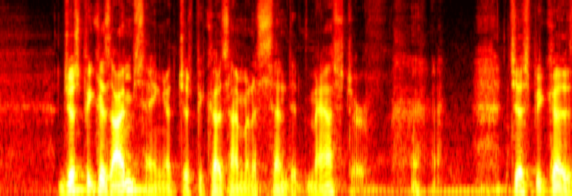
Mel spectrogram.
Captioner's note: Adamus chuckles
